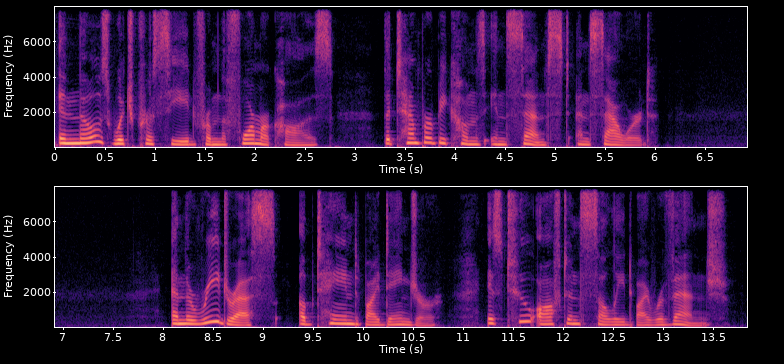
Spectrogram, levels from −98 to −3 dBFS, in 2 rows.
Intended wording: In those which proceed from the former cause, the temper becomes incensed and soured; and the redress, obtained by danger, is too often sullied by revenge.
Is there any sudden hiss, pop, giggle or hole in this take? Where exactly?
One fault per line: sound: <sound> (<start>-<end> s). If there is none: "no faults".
no faults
